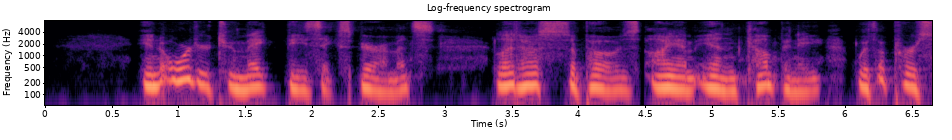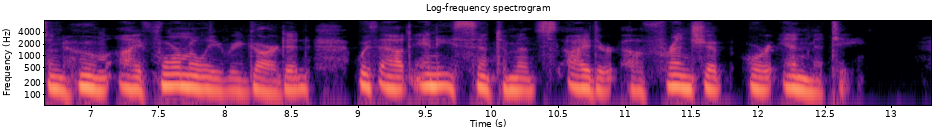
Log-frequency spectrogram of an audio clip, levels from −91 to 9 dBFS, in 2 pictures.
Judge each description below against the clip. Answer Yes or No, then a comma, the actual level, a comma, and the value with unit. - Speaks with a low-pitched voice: No, medium, 145 Hz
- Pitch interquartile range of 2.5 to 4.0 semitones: Yes, average, 3.4 semitones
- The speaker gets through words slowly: Yes, slow, 125 wpm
